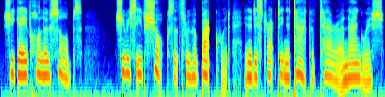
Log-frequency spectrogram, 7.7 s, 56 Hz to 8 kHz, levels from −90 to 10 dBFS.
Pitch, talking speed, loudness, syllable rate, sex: 165 Hz, 150 wpm, -19 LUFS, 4.2 syllables/s, female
